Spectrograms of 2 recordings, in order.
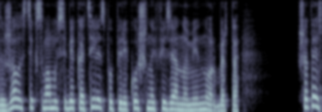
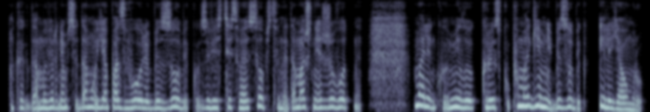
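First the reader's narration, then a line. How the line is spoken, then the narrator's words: Rasped. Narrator (Russian): прохрипел Икинг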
